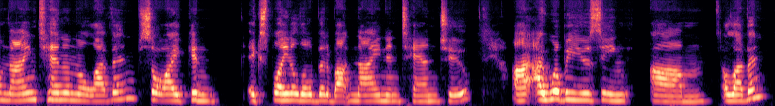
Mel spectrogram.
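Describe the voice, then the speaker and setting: A woman with a fairly high voice hosts a casual sewing livestream from her desk mic. She talks in a rambling, chatty way, full of fillers and restarts. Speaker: sewing class host. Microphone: desk mic while streaming.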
